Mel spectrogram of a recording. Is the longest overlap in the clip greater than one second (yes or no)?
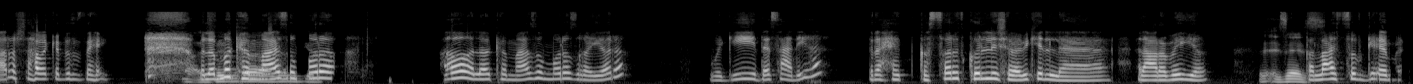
yes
